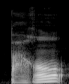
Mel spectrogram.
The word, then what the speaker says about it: parents: par an. On ne prononce pas le T, on ne prononce pas le S, comme d'habitude.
